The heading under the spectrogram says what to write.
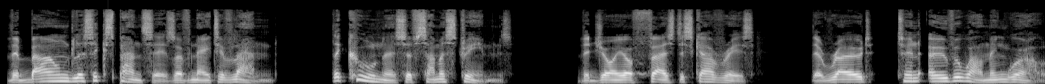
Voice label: british male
